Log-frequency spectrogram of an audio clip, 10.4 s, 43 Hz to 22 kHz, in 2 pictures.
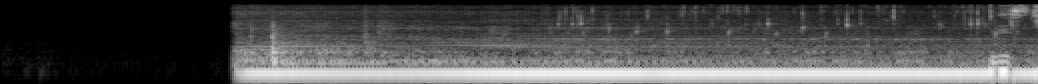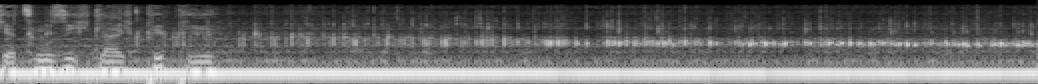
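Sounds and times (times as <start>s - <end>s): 
fully automatic coffee machine pump humming: 1.2s - 10.3s
fresh coffee streaming and dripping into a small cup: 2.4s - 10.3s
speech: 5.1s - 6.5s.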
